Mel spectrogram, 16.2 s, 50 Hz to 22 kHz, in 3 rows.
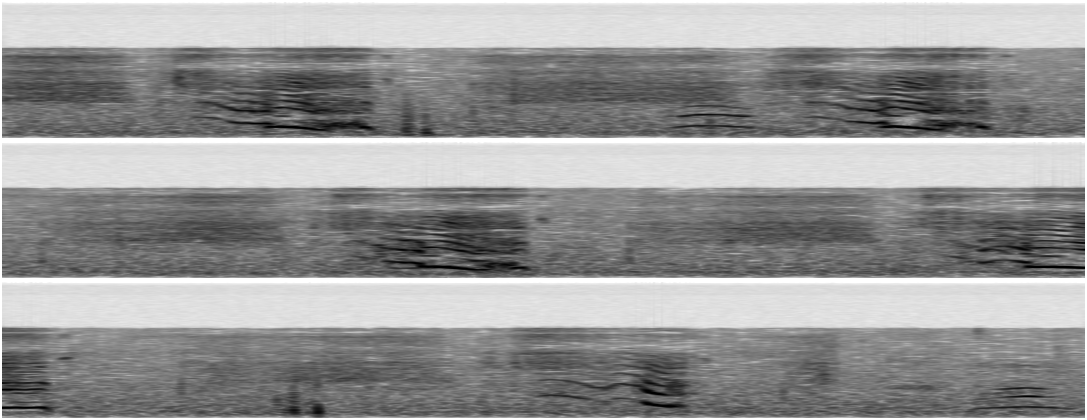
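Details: Rhythmic, rattling snoring sounds on each breath during sleep, about 19 breaths a minute: ordinary snoring.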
